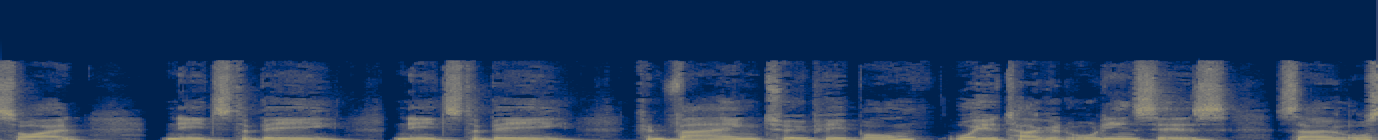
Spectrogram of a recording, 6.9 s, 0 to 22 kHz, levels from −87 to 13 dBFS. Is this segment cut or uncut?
cut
